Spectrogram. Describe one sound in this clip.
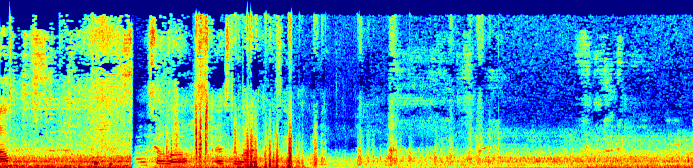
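A car engine hums with a low road rumble from inside a moving car.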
